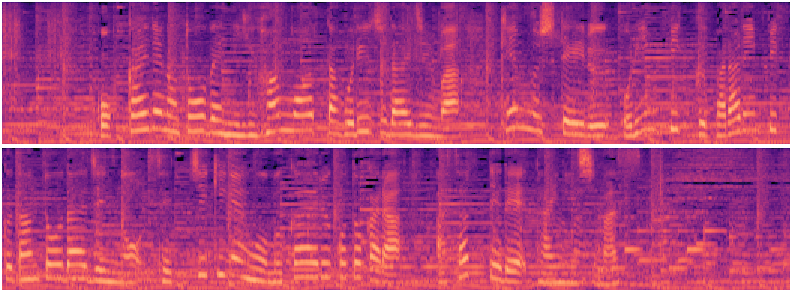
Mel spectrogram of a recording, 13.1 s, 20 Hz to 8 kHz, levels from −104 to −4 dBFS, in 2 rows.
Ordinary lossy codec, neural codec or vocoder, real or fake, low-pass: none; none; real; none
